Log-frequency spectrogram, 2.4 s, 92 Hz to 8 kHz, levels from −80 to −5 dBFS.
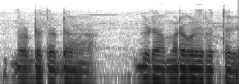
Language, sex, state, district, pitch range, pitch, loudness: Kannada, male, Karnataka, Koppal, 100-110 Hz, 105 Hz, -18 LUFS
